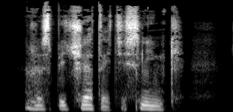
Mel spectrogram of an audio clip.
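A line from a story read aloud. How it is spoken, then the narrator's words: Barely audible. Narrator (Russian): чуть слышно проговорил он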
